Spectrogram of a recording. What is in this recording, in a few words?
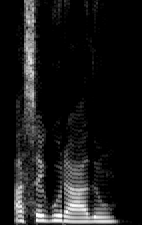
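"asseguradu", female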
